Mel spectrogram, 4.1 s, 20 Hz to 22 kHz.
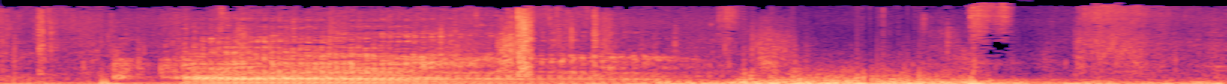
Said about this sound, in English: On a bright, warm day in Kenya, young elephants romp in a dusty clearing. They are the current crop from the more than 60 young elephants that have been brought here over the years.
